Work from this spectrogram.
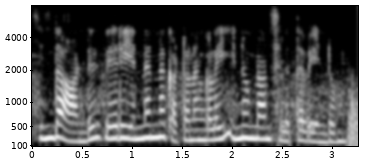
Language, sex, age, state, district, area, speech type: Tamil, female, 18-30, Tamil Nadu, Sivaganga, rural, read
